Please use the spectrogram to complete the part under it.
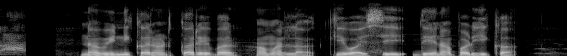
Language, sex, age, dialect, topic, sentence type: Chhattisgarhi, male, 60-100, Eastern, banking, question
